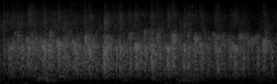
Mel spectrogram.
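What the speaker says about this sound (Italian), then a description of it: "Intanto un bel applauso, prego." An audience at a Venice-area food excellence event applauds steadily, a faint, even wash of many hands clapping throughout with no voices over it.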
